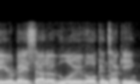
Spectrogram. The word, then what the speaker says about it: Louisville: Although for all those who are native Kentuckians, I'll have to say it's Louisville.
